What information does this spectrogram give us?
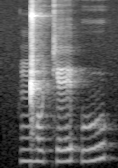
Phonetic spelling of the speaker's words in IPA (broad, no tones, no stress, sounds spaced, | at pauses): ŋ͡ǁ o c e ʔ u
